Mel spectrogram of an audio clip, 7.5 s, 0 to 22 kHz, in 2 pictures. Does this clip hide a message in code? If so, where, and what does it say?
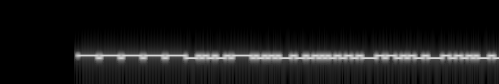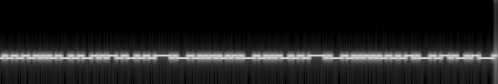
Yes: RTTY (45.45 baud, 170 Hz shift) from 0.6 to 7.5 s, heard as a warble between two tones, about 1360 Hz centre. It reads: DE SITUATIE IS NU VERDER …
